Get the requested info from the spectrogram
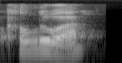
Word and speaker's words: Kaluuya: You got Sacha Baron Cohen, Trial of Chicago 7, Daniel Kaluuya. Is that the right way to pronounce his name? – Yeah.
